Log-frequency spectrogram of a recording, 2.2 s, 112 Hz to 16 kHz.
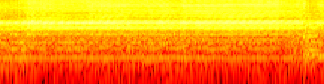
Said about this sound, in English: Got like 4 more little welds.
